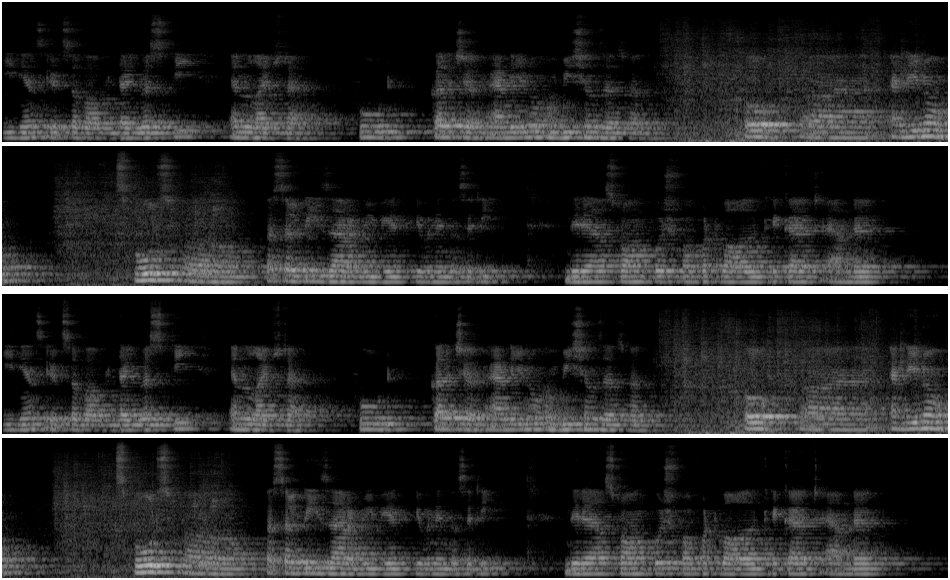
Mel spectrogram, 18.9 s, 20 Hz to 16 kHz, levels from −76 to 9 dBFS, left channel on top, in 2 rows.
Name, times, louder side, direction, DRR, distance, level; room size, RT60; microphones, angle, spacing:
voice 1, 0.0-1.9 2.3-3.0 3.6-3.9 4.3-6.8 7.4-9.5 10.6-14.4 14.7-14.8 15.1-18.1, right 1 dB, 20° right, 1 dB, 0.3 m, -31 dB
sound 1, 6.4-12.3, right 1 dB, 65° right, 0.8 m, -45 dB
4.2 x 3.0 x 2.5 m, 1.5 s
head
